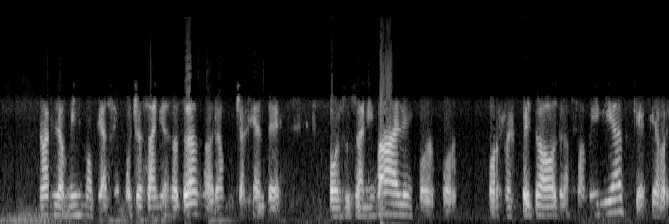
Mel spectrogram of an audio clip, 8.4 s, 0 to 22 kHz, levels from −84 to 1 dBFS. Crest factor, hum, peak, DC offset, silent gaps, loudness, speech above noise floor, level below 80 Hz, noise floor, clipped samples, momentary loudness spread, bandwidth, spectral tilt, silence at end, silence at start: 18 dB; none; -4 dBFS; under 0.1%; none; -22 LUFS; 30 dB; -54 dBFS; -52 dBFS; under 0.1%; 10 LU; 9.8 kHz; -4.5 dB/octave; 0 s; 0.15 s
